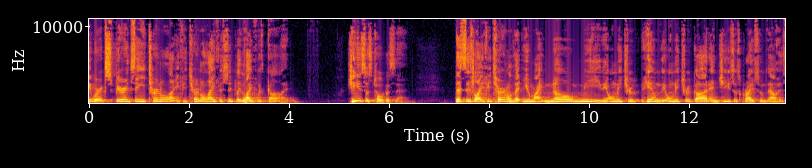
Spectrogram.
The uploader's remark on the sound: Recorded 1/11/2015 at Christ Church Anglican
